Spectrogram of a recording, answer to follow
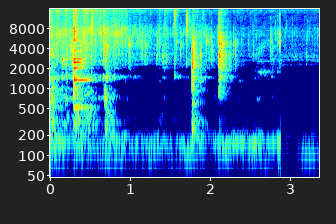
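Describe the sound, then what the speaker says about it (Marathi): Garlic cloves and asafoetida sizzle briefly in hot oil for a Malvani-style tempering, a soft crackle with a few sharp spitting bursts and gentle stirring, close by. "फोडणी छान भाजले गेलेले आहे तेलात"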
